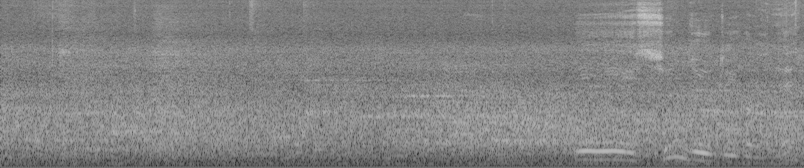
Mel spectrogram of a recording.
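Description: Steady background noise of a large indoor lobby, with distant voices heard briefly around six to seven seconds in.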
